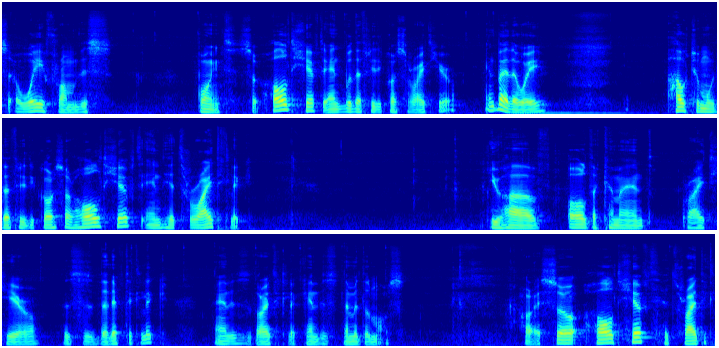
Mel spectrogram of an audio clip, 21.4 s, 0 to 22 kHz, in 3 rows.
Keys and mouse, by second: 1.5 middle click, 3.4 shift+right click, 4.7 middle click, 5.2 ctrl+z, 9.2 shift+right click, 12.3 ctrl+shift+3.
